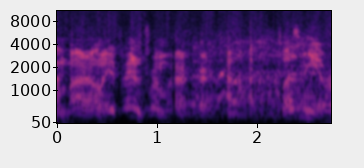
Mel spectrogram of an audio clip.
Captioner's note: audience laughs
